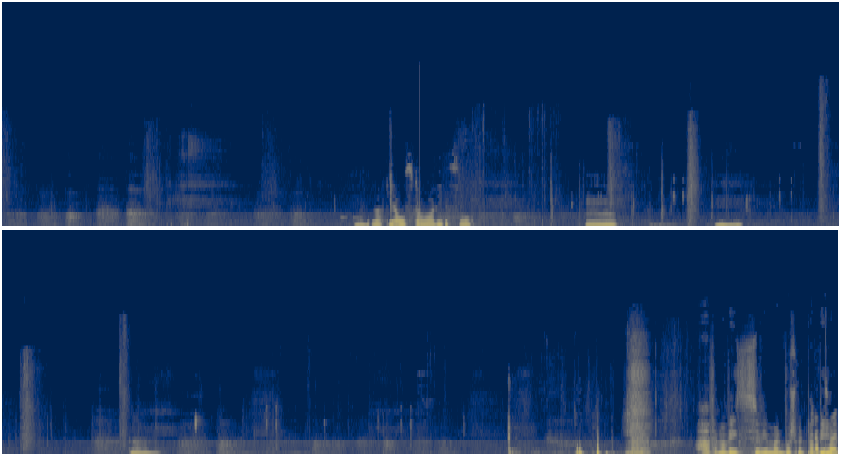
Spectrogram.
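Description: Footsteps rustle through dry grass and undergrowth.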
